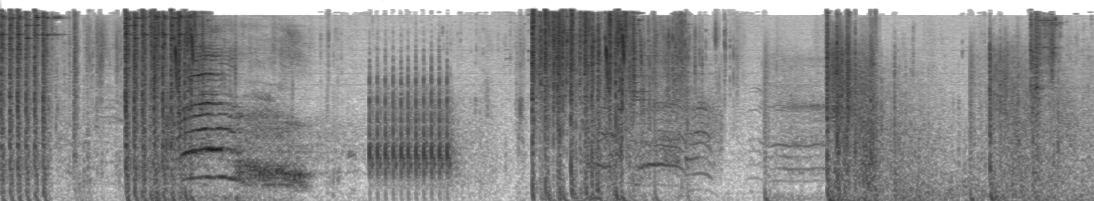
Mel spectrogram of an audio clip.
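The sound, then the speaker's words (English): Gunfire in a shooter video game: loud bursts of rapid automatic fire, several volleys broken by short pauses, with sharp repeated cracks throughout. “I'm gonna shoot that guy for sitting still, idiot. Ooh, what a shot.”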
